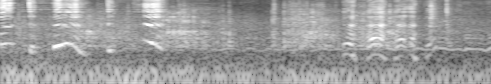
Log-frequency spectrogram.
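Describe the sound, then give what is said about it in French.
A fly buzzes with a steady droning hum, its pitch swooping up and down in quick bursts as if it darts around, over faint background noise. “Est-ce que tu entends ça, pompier Kiwi? Oui, c'est Splouche, la super mouche.”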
